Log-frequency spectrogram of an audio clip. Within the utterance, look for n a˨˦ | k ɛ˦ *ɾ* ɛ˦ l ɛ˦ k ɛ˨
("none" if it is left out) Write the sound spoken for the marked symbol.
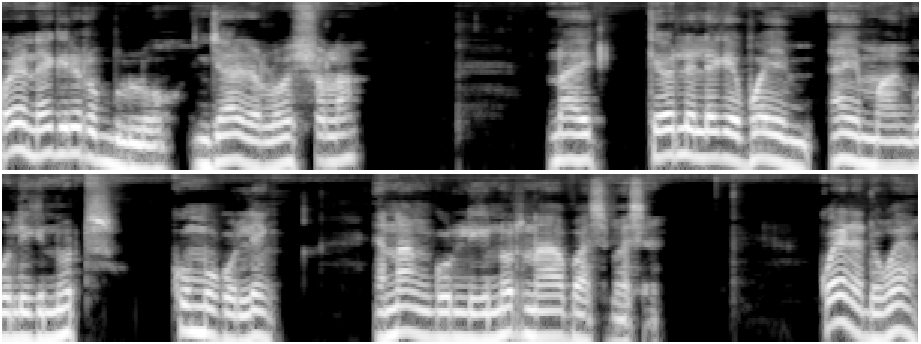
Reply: l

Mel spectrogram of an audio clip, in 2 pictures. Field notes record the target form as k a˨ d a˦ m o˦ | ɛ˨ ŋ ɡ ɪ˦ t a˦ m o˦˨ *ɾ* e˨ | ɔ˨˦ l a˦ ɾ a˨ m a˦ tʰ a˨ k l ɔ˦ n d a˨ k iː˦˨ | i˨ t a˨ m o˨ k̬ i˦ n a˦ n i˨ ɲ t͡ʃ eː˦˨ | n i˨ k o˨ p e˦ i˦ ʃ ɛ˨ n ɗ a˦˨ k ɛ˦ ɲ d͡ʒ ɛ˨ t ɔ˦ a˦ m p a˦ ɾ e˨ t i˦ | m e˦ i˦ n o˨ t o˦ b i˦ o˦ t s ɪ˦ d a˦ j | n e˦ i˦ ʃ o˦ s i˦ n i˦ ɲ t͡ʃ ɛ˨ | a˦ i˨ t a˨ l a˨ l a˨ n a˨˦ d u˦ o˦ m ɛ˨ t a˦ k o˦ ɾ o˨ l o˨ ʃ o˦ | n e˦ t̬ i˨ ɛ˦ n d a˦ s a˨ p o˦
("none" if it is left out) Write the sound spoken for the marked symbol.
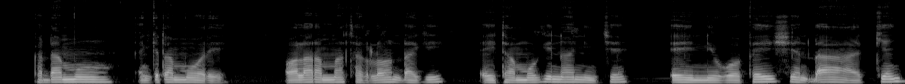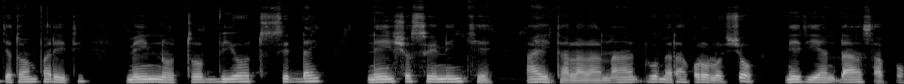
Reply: ɾ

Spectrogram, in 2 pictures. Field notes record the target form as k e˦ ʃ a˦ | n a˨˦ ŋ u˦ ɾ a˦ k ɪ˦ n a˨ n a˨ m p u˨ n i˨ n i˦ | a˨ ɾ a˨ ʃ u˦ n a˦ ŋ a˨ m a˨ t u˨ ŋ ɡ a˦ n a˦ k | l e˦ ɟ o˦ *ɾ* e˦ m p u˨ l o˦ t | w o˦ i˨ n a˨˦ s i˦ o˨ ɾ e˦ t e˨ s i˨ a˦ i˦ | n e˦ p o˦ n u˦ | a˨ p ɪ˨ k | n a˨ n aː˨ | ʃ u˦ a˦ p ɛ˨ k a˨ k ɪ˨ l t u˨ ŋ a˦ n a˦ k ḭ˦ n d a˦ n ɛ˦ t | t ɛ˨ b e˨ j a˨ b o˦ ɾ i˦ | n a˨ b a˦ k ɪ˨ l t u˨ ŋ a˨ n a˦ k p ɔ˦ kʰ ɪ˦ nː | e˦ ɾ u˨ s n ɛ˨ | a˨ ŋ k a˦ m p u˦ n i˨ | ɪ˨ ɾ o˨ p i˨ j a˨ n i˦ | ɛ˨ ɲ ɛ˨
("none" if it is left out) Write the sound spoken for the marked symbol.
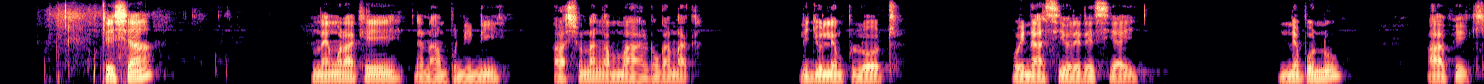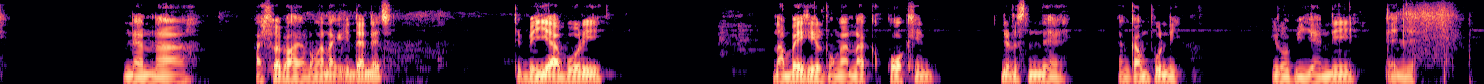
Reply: l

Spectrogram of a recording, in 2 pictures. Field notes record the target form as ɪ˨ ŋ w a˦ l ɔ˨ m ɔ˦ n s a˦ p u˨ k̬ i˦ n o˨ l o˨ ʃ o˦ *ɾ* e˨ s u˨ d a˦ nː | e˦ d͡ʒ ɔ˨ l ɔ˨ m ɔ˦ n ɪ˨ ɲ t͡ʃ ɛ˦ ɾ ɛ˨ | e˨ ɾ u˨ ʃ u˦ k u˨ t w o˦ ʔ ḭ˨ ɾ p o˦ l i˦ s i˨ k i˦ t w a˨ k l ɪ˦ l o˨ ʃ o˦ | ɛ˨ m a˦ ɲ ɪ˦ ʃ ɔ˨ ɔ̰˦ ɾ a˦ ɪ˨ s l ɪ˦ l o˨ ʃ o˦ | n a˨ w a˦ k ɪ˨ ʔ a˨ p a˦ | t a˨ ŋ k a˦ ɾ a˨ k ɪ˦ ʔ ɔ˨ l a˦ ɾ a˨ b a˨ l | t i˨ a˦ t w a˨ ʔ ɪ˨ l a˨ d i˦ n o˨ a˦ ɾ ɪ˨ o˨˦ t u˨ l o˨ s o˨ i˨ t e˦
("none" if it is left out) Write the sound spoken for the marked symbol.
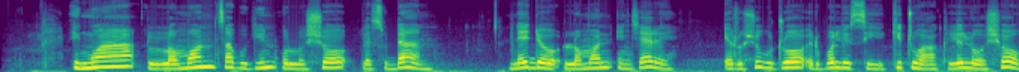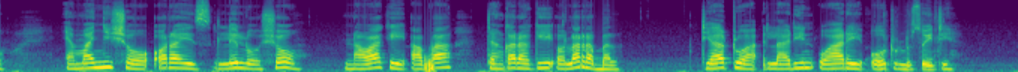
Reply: l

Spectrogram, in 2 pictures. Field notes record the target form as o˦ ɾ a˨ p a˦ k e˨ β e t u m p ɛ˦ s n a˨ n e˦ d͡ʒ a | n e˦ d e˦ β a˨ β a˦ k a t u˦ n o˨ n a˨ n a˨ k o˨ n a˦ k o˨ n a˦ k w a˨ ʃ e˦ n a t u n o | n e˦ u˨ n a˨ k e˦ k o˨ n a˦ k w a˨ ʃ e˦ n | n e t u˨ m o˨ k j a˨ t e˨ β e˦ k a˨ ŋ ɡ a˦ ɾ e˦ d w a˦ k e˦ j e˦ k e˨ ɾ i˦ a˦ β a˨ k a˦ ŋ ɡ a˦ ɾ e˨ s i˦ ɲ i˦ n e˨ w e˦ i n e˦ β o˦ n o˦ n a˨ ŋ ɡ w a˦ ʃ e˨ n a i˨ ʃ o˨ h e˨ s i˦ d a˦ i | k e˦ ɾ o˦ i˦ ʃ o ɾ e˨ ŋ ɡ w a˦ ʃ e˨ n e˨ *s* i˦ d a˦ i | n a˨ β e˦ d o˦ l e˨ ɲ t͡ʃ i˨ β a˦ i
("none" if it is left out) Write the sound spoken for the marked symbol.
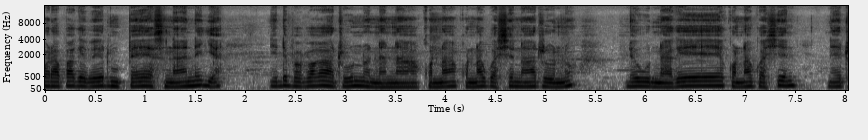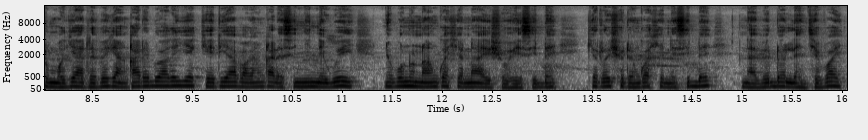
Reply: s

